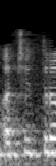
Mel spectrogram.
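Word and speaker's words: अहिच्छत्र: The northern capital was known as अचित्रा, ठीक है, इसको हम अचित्रा बोलते हैं, which is in Bareilly, modern day Bareilly में है ये, ठीक है।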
